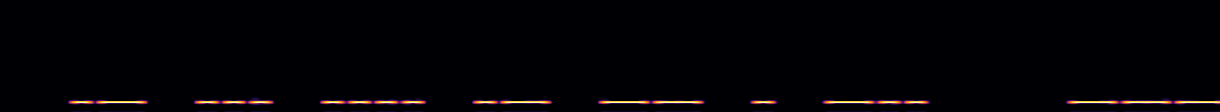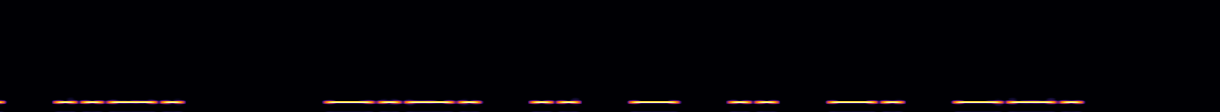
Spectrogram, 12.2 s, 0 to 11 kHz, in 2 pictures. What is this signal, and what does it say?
Morse code, heard as a keyed tone, about 18 wpm, spaced as for 15 wpm, 1000 Hz. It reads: ASHAMED OF CITING
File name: qotdfiles / 15wpm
